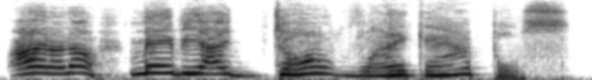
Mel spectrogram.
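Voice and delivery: slow, put-on sulky voice; drawn-out pout; mock pouty voice. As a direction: sulk it out slowly. Slow odd-voiced aside.

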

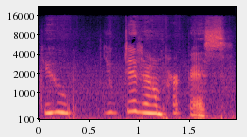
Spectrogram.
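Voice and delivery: high, stammered accusation; sputtering. A narrator's reading. Piglet accuses Kanga after a soapy mouthful, sputtering. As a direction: stumble indignantly into the words, mildly acted. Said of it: "sputtered Piglet".

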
